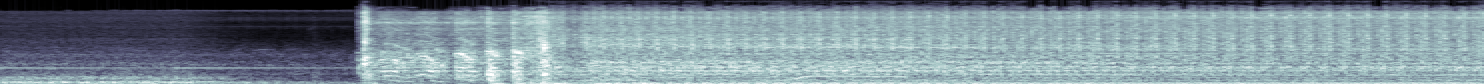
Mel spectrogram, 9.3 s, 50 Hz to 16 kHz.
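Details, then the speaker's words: Chevy 5.3 V8, first start after a timing chain, tensioner and oil pump replacement, after sitting a long time: it catches after a short crank into a loud fast ticking lifter clatter that quiets once oil pressure builds. "Just as we were doing an outro, the lifter quit clattering, so."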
